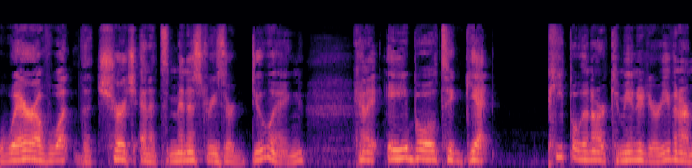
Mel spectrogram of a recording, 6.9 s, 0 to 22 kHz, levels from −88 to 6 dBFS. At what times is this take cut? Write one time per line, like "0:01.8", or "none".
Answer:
0:03.5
